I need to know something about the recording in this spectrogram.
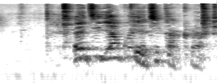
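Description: A woman's voice talking after a half-second pause.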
